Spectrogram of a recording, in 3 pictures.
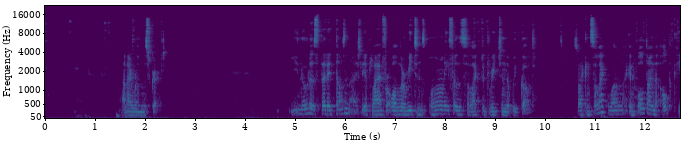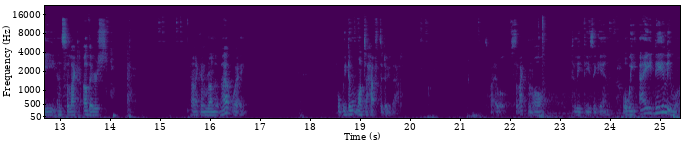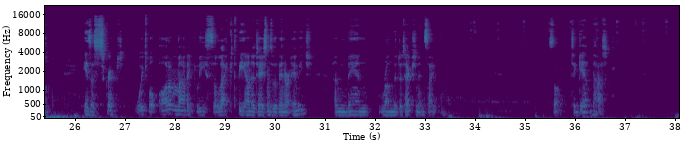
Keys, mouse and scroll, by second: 8.5 click, 8.7 click, 11.7 alt+click, 12.5 alt+click, 18.7 click, 18.9 click, 20.1 click, 21.1 r, 21.3-22.0 drag, 22.5 BackSpace, 23.9 click, 33.8 click, 34.0 r, 34.4-34.9 drag, 35.1 r, 35.4-35.8 drag, 36.1 r, 36.4-36.8 drag, 37.0 r, 37.3-37.7 drag.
